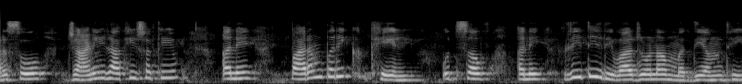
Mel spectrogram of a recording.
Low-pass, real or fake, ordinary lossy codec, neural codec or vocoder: none; fake; none; codec, 16 kHz, 4.8 kbps, FACodec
